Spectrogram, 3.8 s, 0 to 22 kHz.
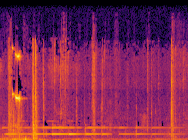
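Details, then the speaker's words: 2002 Dodge Ram 3500, 5.9L V8 gas, 148,000 miles, cranks but won't start even on starting fluid: at key-on a steady thin whine holds a few seconds; fuel pump priming normally, no-spark issue suspected. "So, again, I could hear the fuel pump engaging when I uh turned the ignition on. So, I don't think it's a fuel issue."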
